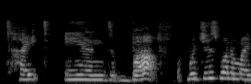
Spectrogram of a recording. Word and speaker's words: Titan Buff: see it so fast it sounds like tight and buff which is one of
